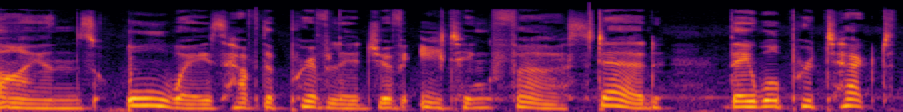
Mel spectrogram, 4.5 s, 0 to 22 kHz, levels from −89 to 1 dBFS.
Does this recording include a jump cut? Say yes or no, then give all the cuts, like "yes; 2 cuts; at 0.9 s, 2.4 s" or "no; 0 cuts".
yes; 1 cut; at 2.9 s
